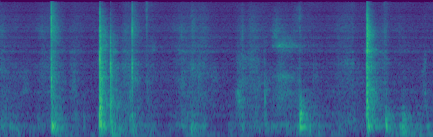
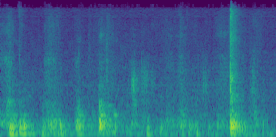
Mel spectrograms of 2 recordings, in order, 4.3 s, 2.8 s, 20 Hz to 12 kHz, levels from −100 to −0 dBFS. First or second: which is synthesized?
first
